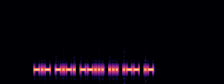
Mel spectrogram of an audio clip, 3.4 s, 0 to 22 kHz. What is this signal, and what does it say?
Morse code, heard as a keyed tone, about 42 wpm, 700 Hz. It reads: KC7SWA
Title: USA Call Signs - 6 Characters - 3x Character Spacing - 45wpm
